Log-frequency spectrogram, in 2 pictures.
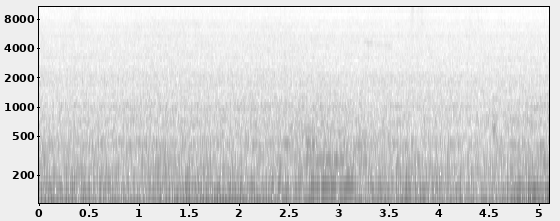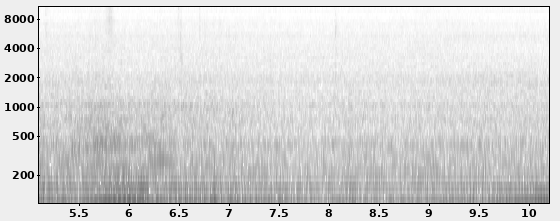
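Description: Steady low road and engine rumble of a moving vehicle, heard from inside its cabin, swelling briefly about six seconds in.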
